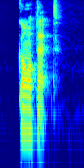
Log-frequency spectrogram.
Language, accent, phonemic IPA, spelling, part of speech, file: French, France, /kɑ̃.tat/, cantate, noun, LL-Q150 (fra)-cantate.wav
- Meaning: cantata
